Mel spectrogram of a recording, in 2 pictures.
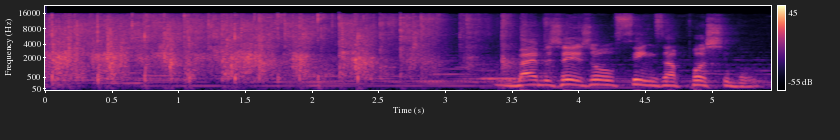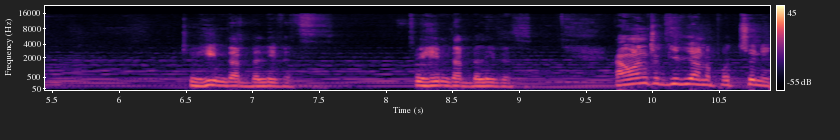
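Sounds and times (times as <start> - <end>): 
audience clapping: 0.0 - 3.9
speech: 3.6 - 5.5, 6.5 - 7.5, 8.2 - 9.1, 9.7 - 10.8.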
